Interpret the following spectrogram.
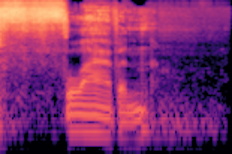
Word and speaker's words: Flavin: But no, obviously because what Will pulled off, which Will Flavin or Flavin, depending on how you want to pronounce it. What does he prefer? He prefers Flavin.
